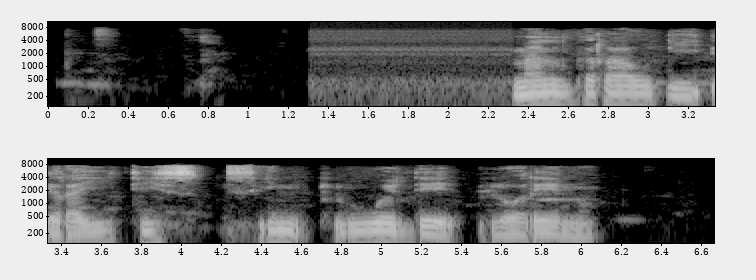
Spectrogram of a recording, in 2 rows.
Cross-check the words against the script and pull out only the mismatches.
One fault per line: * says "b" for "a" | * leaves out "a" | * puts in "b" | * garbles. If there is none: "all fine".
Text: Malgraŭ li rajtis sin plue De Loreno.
all fine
